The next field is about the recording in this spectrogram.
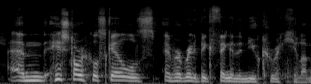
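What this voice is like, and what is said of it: Hull English accent, drops H. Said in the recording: “deciphering your accent ... actually from Hull ... if you come from Hull, you usually drop the H ... it is a bit of a peculiar accent”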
